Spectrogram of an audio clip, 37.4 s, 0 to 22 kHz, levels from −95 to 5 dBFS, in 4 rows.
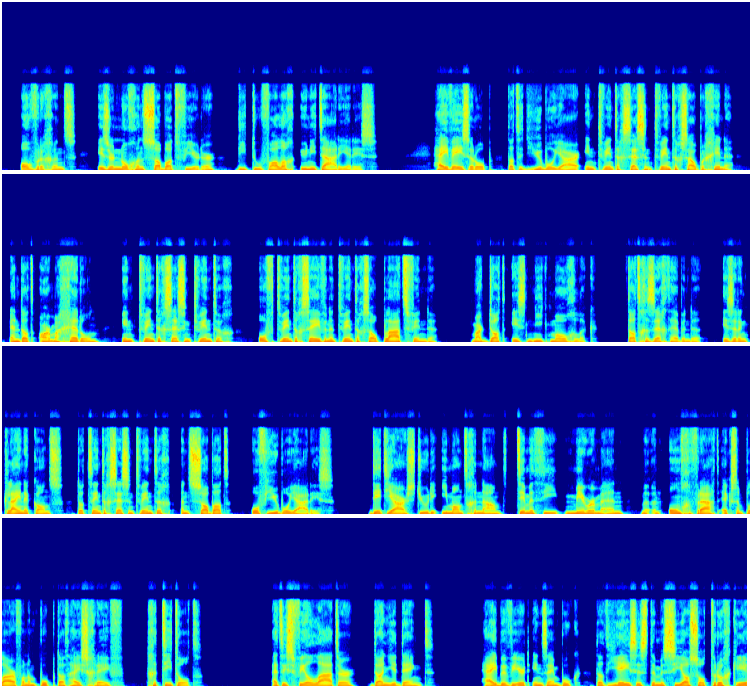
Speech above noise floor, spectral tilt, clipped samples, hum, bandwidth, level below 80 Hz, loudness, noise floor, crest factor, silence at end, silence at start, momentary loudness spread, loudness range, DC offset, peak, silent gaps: over 67 dB; -4.5 dB/octave; under 0.1%; none; 13.5 kHz; -44 dBFS; -24 LUFS; under -90 dBFS; 20 dB; 0 s; 0.25 s; 10 LU; 3 LU; under 0.1%; -4 dBFS; none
